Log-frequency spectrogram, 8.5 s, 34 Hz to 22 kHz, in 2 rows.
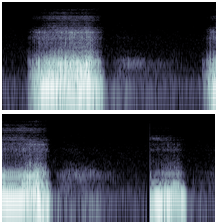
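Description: Three deep, rattling snores on breathing in, with quiet breaths out between them, about 17 a minute: ordinary snoring.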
